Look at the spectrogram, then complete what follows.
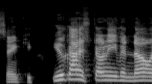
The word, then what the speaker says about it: Sankey: Very interesting timing that Greg Sankey, the commissioner of the SEC, and it's actually pronounced Sankey.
